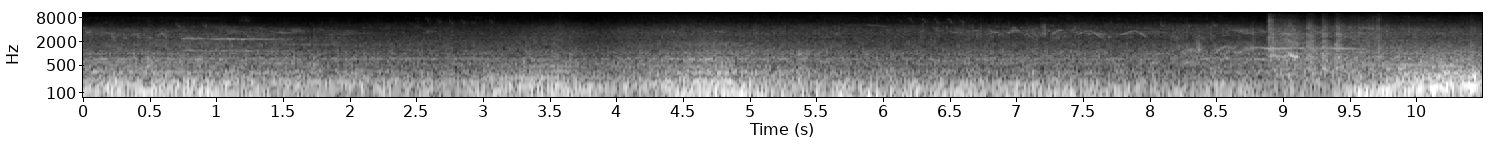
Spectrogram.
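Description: Four-wheel-drive vehicle's engine running with a steady low rumble.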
